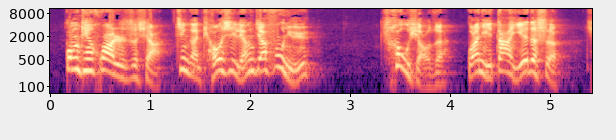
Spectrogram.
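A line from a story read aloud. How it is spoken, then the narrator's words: Angry. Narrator (Chinese): 其中一个人怒道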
